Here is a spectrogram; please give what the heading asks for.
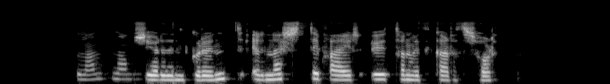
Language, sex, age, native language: Icelandic, female, 20-29, Icelandic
